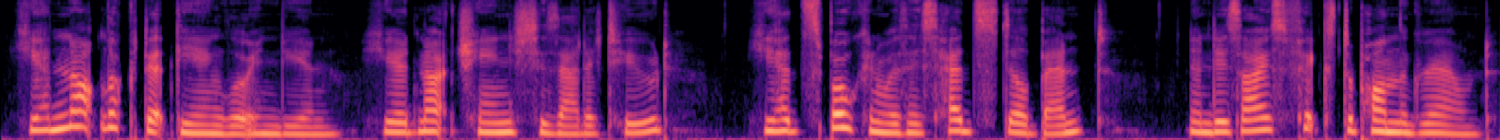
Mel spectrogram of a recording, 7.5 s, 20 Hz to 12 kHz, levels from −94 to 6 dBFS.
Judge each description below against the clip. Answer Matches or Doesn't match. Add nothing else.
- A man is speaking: Doesn't match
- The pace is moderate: Doesn't match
